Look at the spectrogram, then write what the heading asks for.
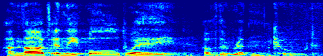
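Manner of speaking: measured, solemn Bible reading; scripture reading. Acted. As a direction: read the passage steadily, like a lector. Reads scripture before sermon.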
